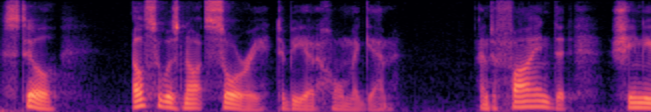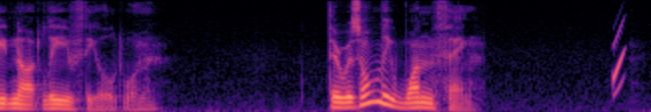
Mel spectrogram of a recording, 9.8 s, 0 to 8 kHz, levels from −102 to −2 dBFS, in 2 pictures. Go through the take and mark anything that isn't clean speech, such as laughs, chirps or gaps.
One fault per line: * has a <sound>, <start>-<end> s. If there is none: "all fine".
* has a chirp, 9.5-9.6 s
